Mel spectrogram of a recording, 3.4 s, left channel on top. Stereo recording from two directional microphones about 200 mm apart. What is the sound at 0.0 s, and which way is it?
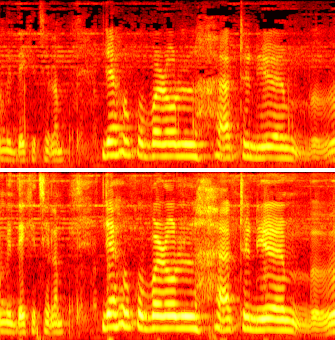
Speech, 35° right (ahead or behind).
